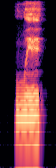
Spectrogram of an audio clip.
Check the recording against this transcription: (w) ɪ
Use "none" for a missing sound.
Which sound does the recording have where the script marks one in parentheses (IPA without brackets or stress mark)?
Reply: w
